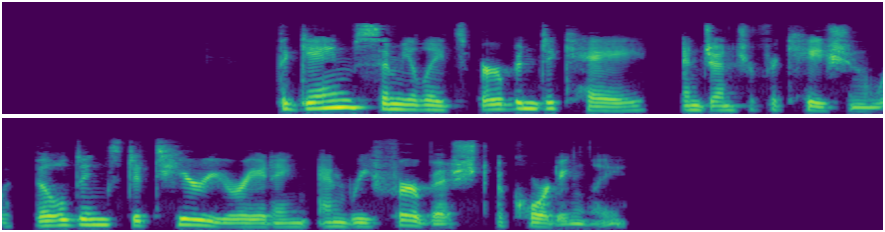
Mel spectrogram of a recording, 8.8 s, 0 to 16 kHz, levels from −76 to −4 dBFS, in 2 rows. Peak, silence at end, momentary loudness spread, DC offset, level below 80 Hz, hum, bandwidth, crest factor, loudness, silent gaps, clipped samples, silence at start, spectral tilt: -2 dBFS; 1.3 s; 8 LU; under 0.1%; -60 dBFS; none; 8 kHz; 18 dB; -18 LUFS; 3.25-3.38 s; under 0.1%; 1.4 s; -4 dB/octave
